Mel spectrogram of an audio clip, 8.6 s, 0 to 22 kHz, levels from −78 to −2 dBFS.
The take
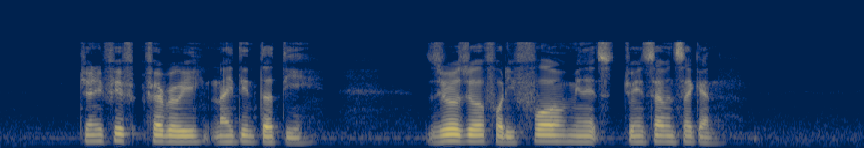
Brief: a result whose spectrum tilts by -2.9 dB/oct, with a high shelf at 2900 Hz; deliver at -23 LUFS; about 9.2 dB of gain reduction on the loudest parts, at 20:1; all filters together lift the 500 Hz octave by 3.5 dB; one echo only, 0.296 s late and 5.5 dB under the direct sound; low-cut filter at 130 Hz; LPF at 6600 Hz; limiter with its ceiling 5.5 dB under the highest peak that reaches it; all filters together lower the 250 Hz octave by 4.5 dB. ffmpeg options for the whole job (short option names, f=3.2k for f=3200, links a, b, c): -af "highpass=130,lowpass=6.6k,equalizer=f=250:t=o:g=-7,equalizer=f=500:t=o:g=6,highshelf=f=2.9k:g=3.5,acompressor=threshold=-23dB:ratio=20,alimiter=limit=-20dB:level=0:latency=1,aecho=1:1:296:0.531,volume=8.5dB"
